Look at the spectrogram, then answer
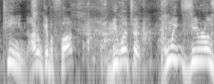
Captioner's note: laughs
